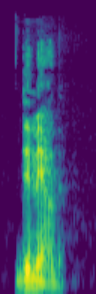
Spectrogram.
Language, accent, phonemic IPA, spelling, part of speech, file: French, France, /de.mɛʁd/, démerde, verb, LL-Q150 (fra)-démerde.wav
- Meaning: inflection of démerder: 1. first/third-person singular present indicative/subjunctive 2. second-person singular imperative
